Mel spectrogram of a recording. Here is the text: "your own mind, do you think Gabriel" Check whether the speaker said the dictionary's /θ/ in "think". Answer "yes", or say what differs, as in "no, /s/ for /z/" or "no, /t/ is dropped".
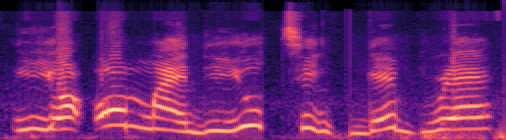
no, /t/ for /θ/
